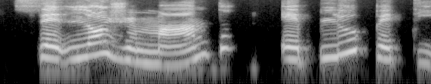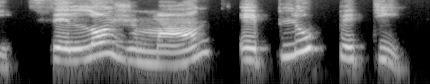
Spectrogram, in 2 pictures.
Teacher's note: No se va a pronunciar la S final de plus.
